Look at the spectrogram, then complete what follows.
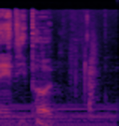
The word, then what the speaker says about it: Antipode: pronounce the last part is it pod am I saying that right poet antipode is that how you say it yes or no rhymes with fancy toad okay then it is antipode all right there you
